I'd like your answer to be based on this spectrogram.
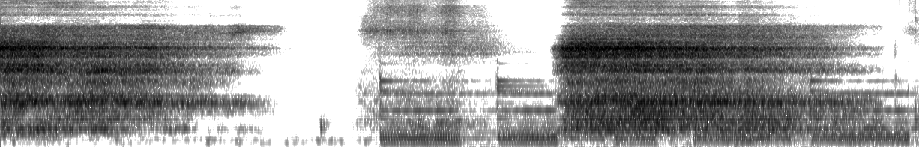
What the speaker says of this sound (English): Try to take the deep breathing and your breath should be deep and intense.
